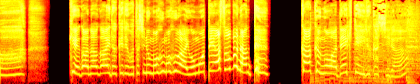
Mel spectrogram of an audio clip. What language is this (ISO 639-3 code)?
jpn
